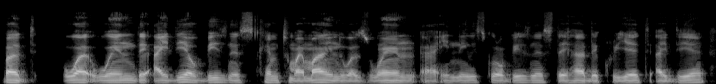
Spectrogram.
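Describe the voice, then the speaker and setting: A young man from Rwanda, a guest telling his story in an interview, thoughtful and halting, often restarting his sentences. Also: low voice, flat delivery, clean tone, dry recording, clean studio sound. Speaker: guest, student entrepreneur. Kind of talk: conversational interview.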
